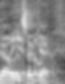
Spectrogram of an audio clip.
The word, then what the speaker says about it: Bono: It's a Bono. It's okay. Oh, it's fine. Common mispronunciation. – Bono.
